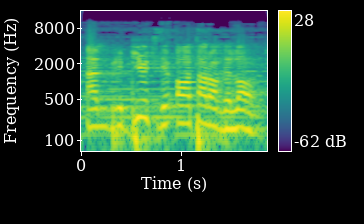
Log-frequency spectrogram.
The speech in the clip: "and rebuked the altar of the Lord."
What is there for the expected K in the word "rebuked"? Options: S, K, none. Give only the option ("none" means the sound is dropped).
none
